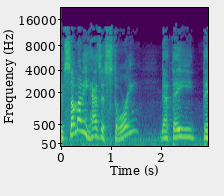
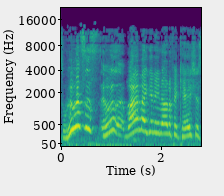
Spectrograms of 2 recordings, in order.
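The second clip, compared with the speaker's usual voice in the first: mock surprise; 7 semitones higher, 4 dB louder than usual. Feigned confusion.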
